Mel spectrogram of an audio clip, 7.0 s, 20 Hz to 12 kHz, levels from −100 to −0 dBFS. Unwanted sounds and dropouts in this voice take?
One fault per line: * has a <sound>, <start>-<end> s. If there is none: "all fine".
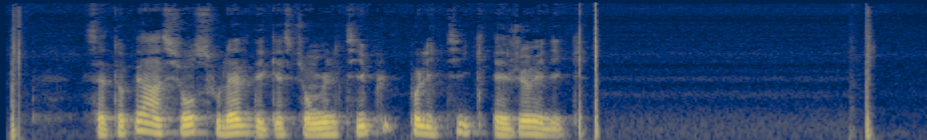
all fine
